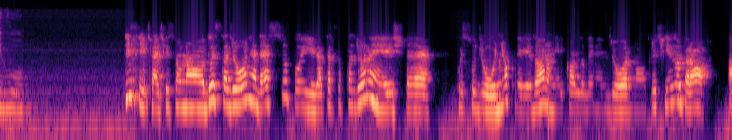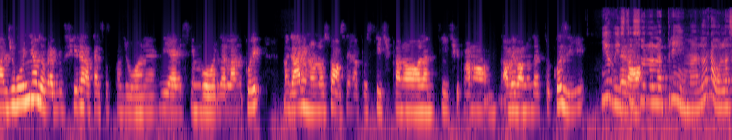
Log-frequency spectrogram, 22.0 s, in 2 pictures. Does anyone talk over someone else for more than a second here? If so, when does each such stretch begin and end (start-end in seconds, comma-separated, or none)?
none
